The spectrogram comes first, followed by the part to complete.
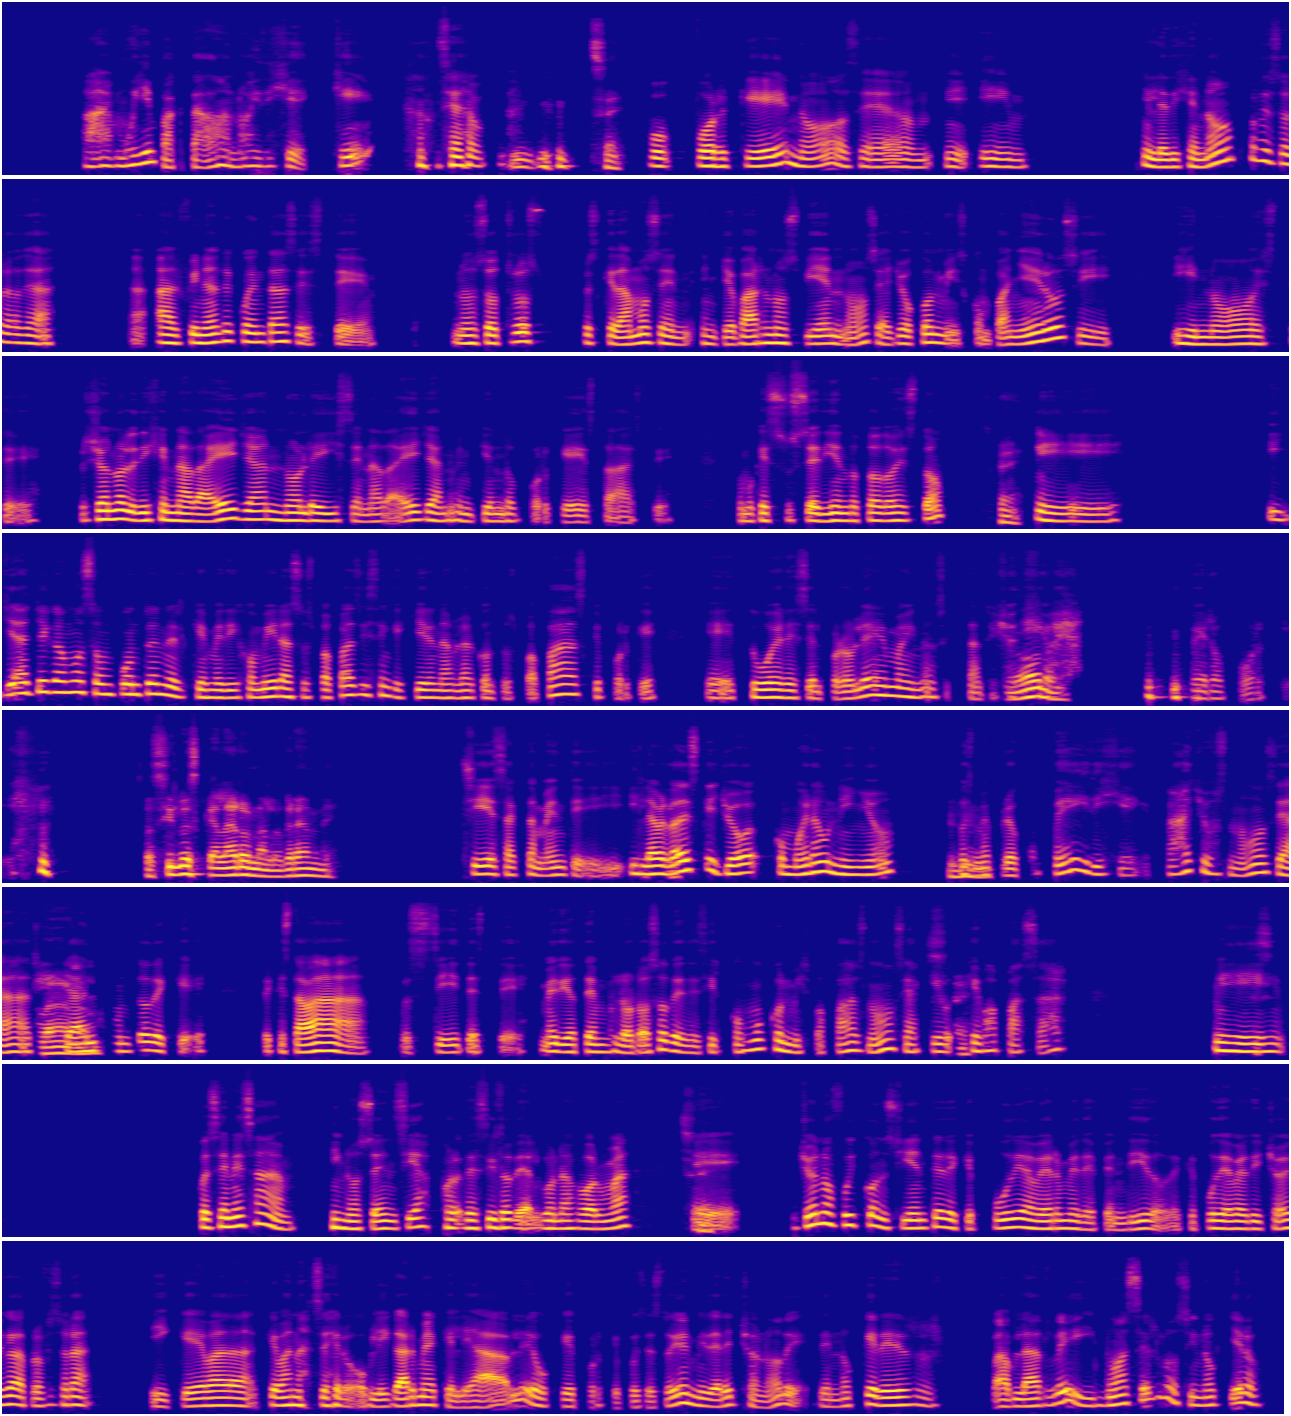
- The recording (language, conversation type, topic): Spanish, podcast, ¿Cuál fue un momento que cambió tu vida por completo?
- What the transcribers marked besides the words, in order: giggle; chuckle; giggle; giggle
